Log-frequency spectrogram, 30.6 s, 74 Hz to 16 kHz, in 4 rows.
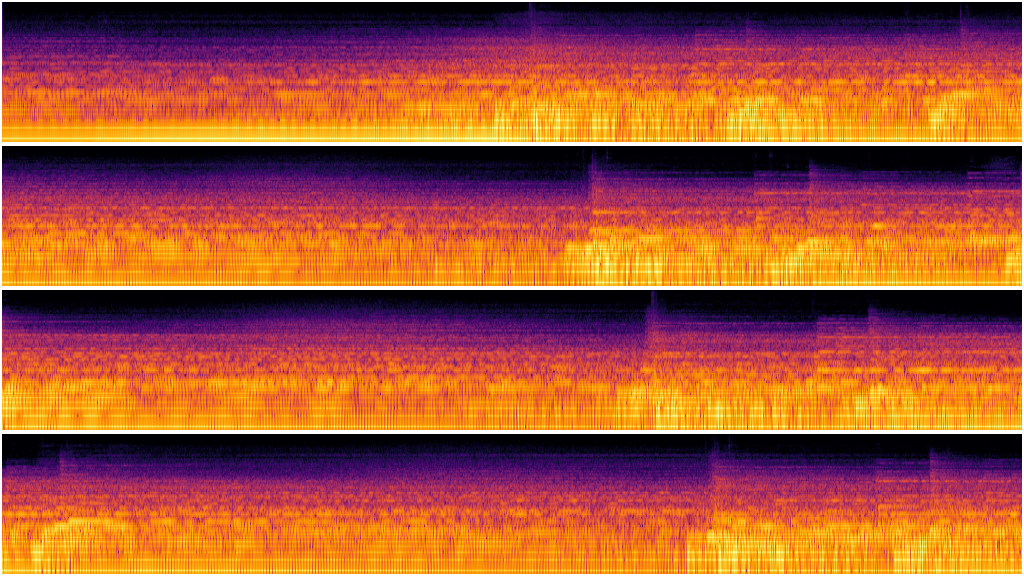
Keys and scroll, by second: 2.4 ctrl+c, 2.4 ctrl+v, 7.3-8.1 typing, 9.1 ctrl+c, 9.1 ctrl+v, 14.0 BackSpace, 14.3 BackSpace, 15.9 BackSpace, 16.2 ctrl+z, 19.3 Escape, 21.6-22.4 typing, 25.6 ctrl+c, 28.6 Escape.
